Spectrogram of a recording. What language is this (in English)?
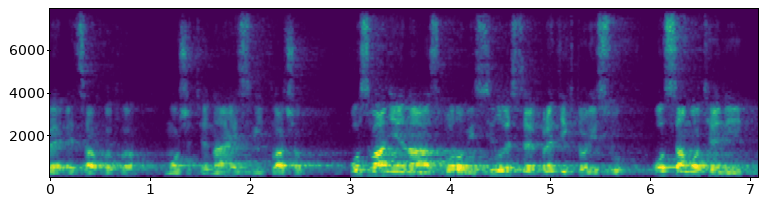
Slovak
